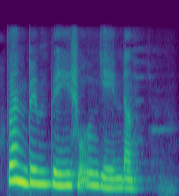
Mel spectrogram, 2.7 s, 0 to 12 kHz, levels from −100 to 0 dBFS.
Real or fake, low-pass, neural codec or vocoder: fake; 7.2 kHz; codec, 16 kHz, 0.5 kbps, FunCodec, trained on Chinese and English, 25 frames a second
